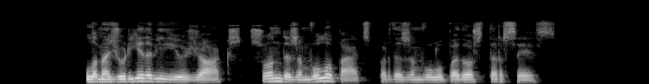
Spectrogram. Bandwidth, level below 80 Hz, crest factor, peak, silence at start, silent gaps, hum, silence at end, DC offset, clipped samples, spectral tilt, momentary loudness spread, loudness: 7.8 kHz; -58 dBFS; 16 dB; -2 dBFS; 0.85 s; 2.45-2.50 s, 3.75-3.79 s; none; 0.95 s; under 0.1%; under 0.1%; -6.5 dB/octave; 10 LU; -17 LUFS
